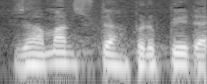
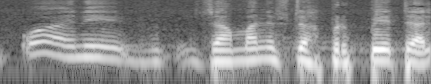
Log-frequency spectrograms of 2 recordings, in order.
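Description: First: Said in the usual way. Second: Lightly voiced dismissive "zaman sudah berbeda" speaker; higher mock voice of someone brushing off the past; mild mock of a modern skeptic; mocking quote. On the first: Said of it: "hati-hati kalimat itu". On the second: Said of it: "Lihat kalimat zaman berbeda itu".

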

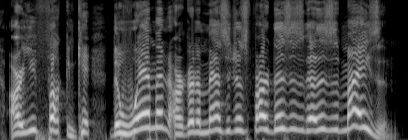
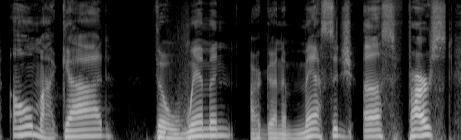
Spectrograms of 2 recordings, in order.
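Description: First: Very high, hammed-up squeal of disbelief; mock ecstatic outburst, pitched way up; over-the-top excitement. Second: Slow, mildly amazed realization; acted wonder, drawn out; awed excitement. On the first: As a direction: lose it over the amazing news. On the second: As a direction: take in the big news slowly. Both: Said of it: "Women were excited".

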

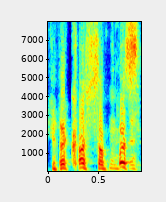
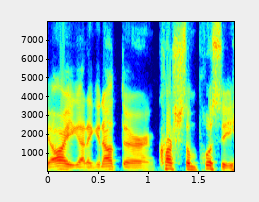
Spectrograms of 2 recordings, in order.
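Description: First: High, laughing dad impression; hyped-up dad voice. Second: Said in the usual way. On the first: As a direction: egg him on like a rowdy father. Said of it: "He keeps telling him". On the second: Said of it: "and then he's like".

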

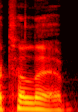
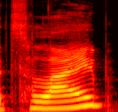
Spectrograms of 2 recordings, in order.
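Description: First: Talib with a short "lib" ending; alternative pronunciation. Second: Tlaib said slowly as one candidate pronunciation; alternative pronunciation. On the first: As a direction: say Talib as "ta-LIB", the other candidate. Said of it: "It's either Tlaib". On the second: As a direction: say Tlaib with the vowels as spelt, "ai". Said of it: "pronouncing her last name correctly. It's either". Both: Shown as a demonstration.

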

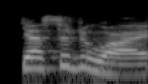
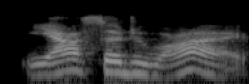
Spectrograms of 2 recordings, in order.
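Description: First: Louder, higher, snappy comeback; snippy retort. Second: Slow, drawn-out retelling of the text; slow drawn read. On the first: [name] voicing Caitlin's text as a snippy comeback, louder. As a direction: snap it back at her. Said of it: "And this is how I read it". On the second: [name] rereading Caitlin's reply slowly. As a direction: stretch it out slowly. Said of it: "And I was like". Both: Retold or imitated.

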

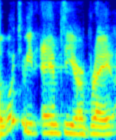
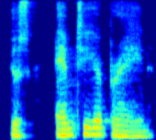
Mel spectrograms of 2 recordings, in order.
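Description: First: Baffled, louder retort to "empty your brain"; exasperated. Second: Slow, soft meditation teacher; guided meditation voice. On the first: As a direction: push back in disbelief at "empty your brain". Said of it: "And you go". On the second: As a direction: calmly tell the listener to empty their mind. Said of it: "these guys going". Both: Retold or imitated.

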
